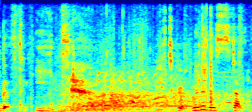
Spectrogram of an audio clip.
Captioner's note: audience laughs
